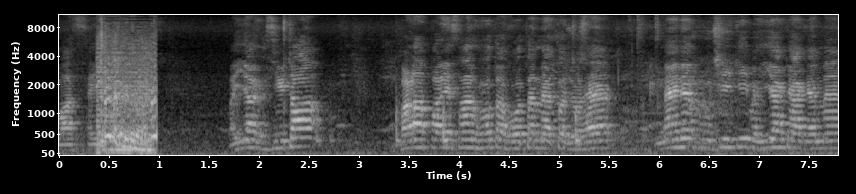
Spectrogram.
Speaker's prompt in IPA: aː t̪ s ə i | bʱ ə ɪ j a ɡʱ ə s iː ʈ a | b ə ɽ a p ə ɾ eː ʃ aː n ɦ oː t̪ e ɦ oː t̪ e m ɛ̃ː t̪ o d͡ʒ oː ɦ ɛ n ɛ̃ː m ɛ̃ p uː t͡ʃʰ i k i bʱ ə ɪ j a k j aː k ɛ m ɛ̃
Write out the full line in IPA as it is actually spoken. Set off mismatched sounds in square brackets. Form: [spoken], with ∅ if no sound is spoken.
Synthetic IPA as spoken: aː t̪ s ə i | bʱ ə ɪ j a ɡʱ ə s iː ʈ a | b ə ɽ a p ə ɾ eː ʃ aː n ɦ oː t̪ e ɦ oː t̪ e m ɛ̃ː t̪ o d͡ʒ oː ɦ ɛ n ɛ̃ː [n] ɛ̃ p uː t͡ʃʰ i k i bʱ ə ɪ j a k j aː k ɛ m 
